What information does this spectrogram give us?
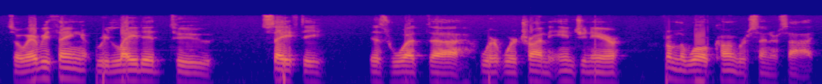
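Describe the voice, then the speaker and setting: A man's voice: low-pitched, fairly even intonation, a little slow, darkish tone. A man introducing himself on a conference panel as a police chief, plainspoken with dry humor. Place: conference room. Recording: dull lo-fi room audio.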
